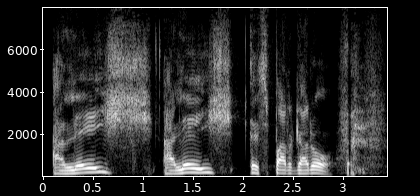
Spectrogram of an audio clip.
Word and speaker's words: Aleix Espargaró: And can you please pronounce his name for me? Aleix Espargaró.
